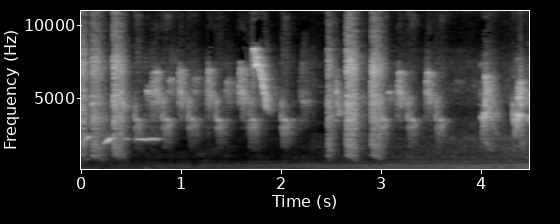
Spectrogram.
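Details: Fighting song of bar-winged prinia played to spur a bird into singing: a brief level whistle, then scratchy high chirps and buzzy trilled bursts in irregular clusters, faint low hum beneath.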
